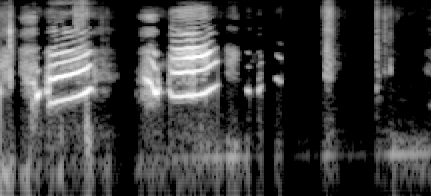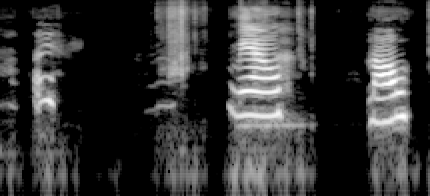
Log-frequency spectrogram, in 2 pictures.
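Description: A cat meows loudly in several drawn-out, wailing calls during a chase, separated by pauses with faint rustling and brief voices in between.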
